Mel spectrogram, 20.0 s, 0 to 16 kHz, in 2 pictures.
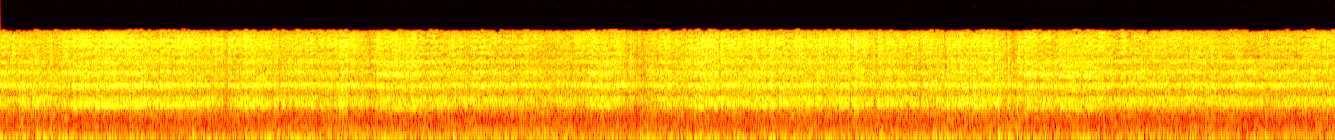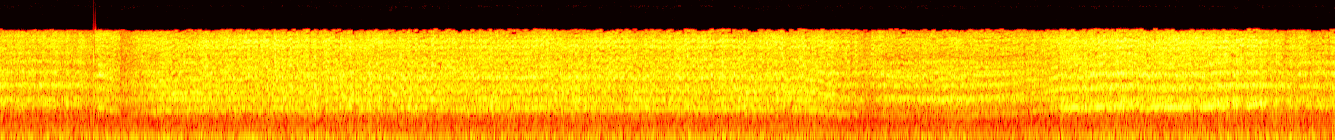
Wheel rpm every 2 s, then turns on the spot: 230, 230, 230, 230, 230, 190, 160, 160, 170, 210.
none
